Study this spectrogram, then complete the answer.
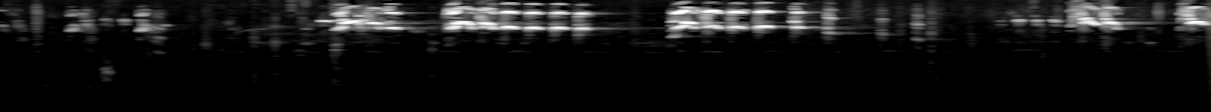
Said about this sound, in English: We've got a little bald eagle sound right here chattering away.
